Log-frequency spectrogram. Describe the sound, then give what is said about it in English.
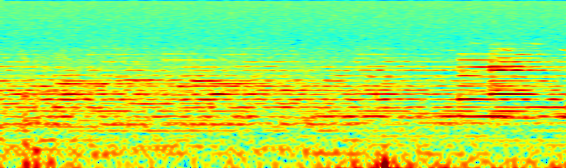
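Church bells ring across a valley at Lauterbrunnen, Switzerland, heard as faint, steady sustained tones that linger throughout, slightly swelling toward the end. “Let's point this microphone, see if you guys can hear any bells.”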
